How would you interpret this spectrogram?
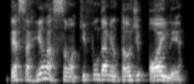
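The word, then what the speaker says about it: Euler: relação aqui fundamental de eiler apesar de se escrever eer se fala oiler número de vértices mais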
